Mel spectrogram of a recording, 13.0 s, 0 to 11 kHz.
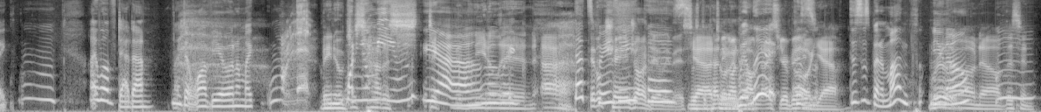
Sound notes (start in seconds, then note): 2.2 gags; 3.1 sighs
